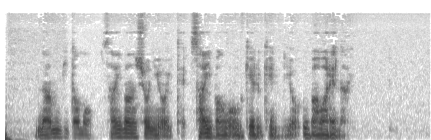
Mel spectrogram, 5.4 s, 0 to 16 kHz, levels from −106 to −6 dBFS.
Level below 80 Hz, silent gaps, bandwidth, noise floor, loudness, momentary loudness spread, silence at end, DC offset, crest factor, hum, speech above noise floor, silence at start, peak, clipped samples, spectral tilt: -50 dBFS; none; 11.5 kHz; -70 dBFS; -35 LUFS; 11 LU; 1 s; under 0.1%; 20 dB; none; 35 dB; 0.05 s; -16 dBFS; under 0.1%; -6.5 dB/octave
